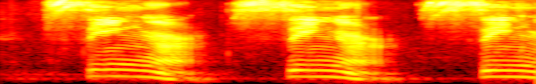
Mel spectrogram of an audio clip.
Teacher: haga ese sonido más nasal haga que el aire se vaya ya por la nariz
